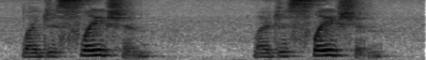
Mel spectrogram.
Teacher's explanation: And finally, we have legislation, with stress on the third syllable.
